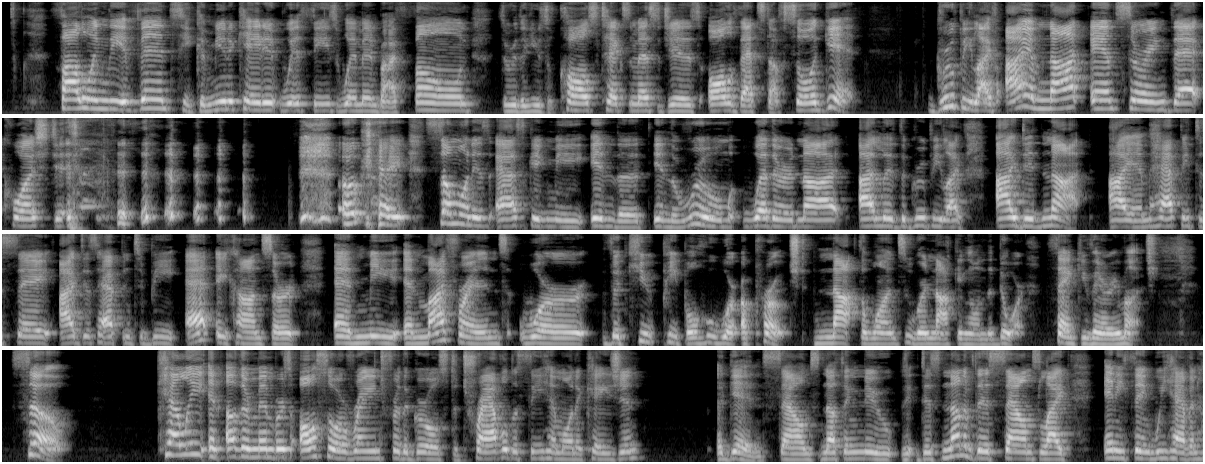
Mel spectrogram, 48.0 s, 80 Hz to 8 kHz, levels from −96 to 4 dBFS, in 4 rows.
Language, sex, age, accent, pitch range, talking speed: English, female, 40-59, American, 165-240 Hz, 150 wpm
